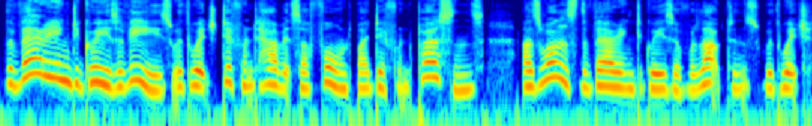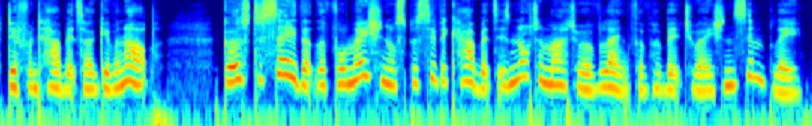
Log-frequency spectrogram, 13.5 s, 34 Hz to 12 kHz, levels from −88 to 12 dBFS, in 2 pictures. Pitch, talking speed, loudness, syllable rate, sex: 235 Hz, 210 wpm, -19 LUFS, 6.2 syllables/s, female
